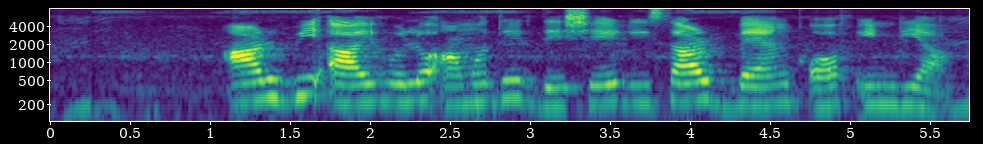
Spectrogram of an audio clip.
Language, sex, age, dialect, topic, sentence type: Bengali, female, 18-24, Northern/Varendri, banking, statement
